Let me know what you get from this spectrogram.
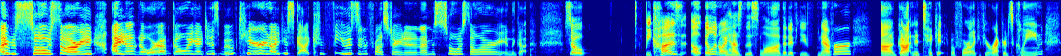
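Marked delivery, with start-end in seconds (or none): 0.0-7.5 very high-pitched, tearful crying voice. Retelling being pulled over by an officer, acting out a tearful apology. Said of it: "I started crying and I'm like".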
